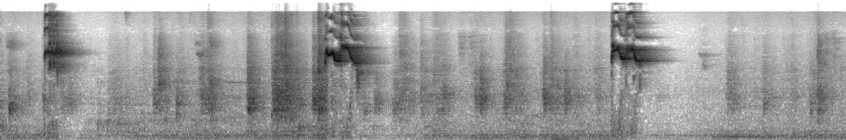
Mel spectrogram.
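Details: Rosy-faced and Fischer's lovebirds, males and females, calling to mate: three loud, piercing, shrill shrieks spaced several seconds apart, with quieter scratchy chattering in between.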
